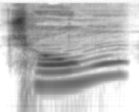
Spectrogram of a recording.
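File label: "qiong", Mandarin Chinese, second tone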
